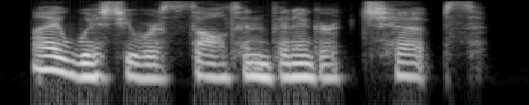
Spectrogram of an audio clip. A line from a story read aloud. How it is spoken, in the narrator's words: she whispered at it, a trace of resentment in her voice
